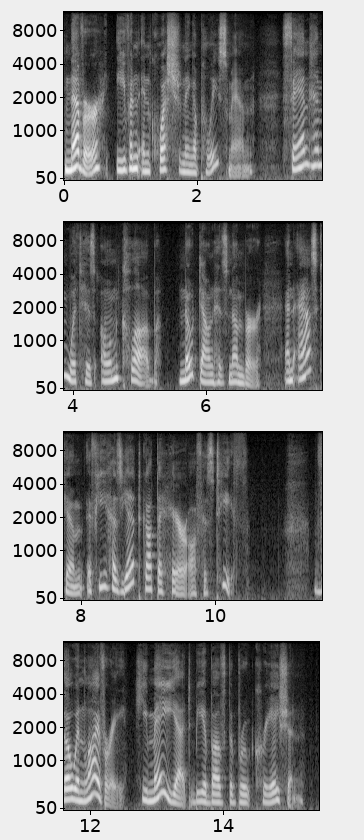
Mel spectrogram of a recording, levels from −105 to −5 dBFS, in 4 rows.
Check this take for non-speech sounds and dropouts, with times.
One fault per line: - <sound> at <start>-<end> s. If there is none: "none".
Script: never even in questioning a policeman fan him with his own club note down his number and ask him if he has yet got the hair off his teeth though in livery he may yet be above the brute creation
none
